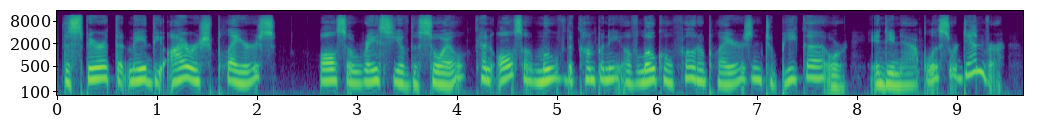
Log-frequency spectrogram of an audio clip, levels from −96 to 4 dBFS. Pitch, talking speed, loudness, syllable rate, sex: 200 Hz, 170 wpm, -22 LUFS, 5.0 syllables/s, female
